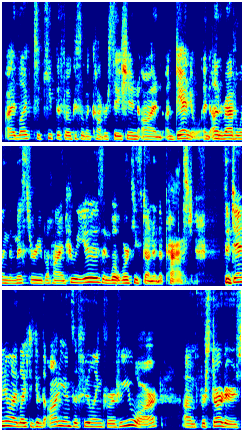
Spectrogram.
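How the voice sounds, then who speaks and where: A woman hosts a live audio interview in a plain, mid-pitched voice. She asks her questions in a friendly, easygoing way and laughs often as she goes. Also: a bit bright, rough recording. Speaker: interview host.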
